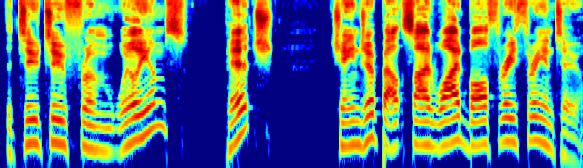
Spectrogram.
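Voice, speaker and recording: A radio announcer with a voice a touch high for a man calls a baseball game pitch by pitch, brisk and conversational as he tracks the count. He sounds animated and a bit bright, recorded dry and close with no echo or room around him.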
